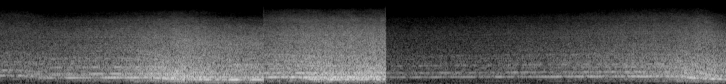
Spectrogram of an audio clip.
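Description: A pack of NASCAR stock cars in the NR2003 racing game roaring off the start at Hampton, Georgia, their engine drones rising and sliding in pitch, loud and sustained with no voices.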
